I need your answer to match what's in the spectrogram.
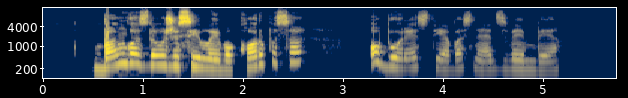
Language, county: Lithuanian, Alytus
